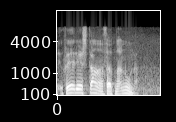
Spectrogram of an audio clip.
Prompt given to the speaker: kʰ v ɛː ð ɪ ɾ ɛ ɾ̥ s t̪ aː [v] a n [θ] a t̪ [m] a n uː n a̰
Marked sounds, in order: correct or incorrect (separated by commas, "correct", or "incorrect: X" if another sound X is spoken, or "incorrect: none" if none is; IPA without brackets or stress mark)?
incorrect: ð, correct, incorrect: n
